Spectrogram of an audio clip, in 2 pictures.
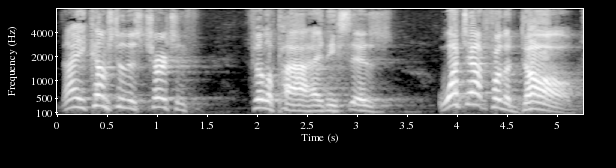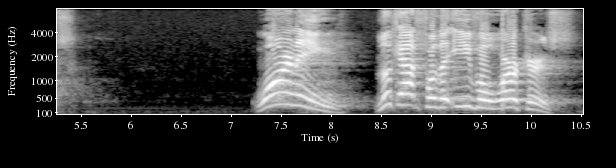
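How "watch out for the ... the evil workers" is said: urgent loud warning, drawn out; raised-voice pulpit warning; preached warning. Acted. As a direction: sound the alarm as you read. Reads Paul's warning aloud.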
